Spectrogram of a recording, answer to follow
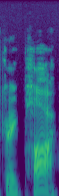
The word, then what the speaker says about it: Greg Pak: And it's Greg Pak. Whoops! I've been saying that wrong for a long time, so I apologize, sir.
